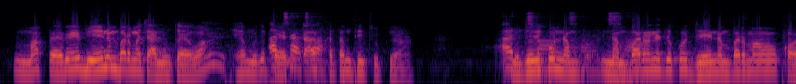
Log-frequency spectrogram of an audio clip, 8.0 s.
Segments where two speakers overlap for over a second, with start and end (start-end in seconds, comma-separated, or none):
5.1-6.5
